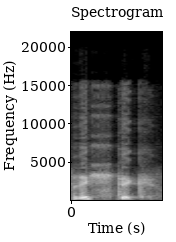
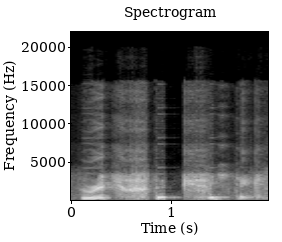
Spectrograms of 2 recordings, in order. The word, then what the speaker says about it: richtig: So it's like Rick tick, but the K is like a soft K. It's a very soft Rick, K. It's close to a G at the, I mean, it's spelled with a G at the end, so it's also a softer sound. The last sound is a G.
